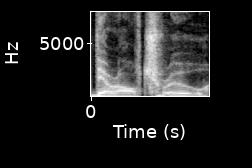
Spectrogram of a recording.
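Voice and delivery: very low, really deep voice. Retelling a tv character stepping up to a nervous girl, in a real deep voice. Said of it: "like a real deep voice".

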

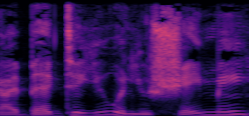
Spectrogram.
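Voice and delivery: acted, furious old lady voice, slow and rising. Retelling a movie scene where the old lady was pissed: imitating Mrs. Ganush angry. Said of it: "she was pissed".

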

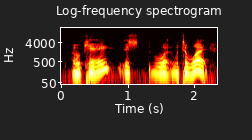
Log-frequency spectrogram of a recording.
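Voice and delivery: ordinary talk, nothing marked

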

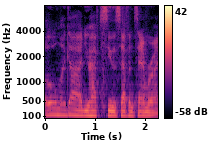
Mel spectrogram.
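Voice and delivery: ordinary delivery

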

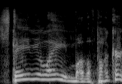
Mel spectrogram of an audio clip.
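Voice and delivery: high-pitched, hard, angry outburst.

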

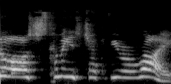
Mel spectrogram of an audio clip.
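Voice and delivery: mock very high-pitched embarrassed shouting. Retelling what a man getting into the speaker's bed shouted, retelling an embarrassed shout. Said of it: "he started shouting because he was embarrassed".

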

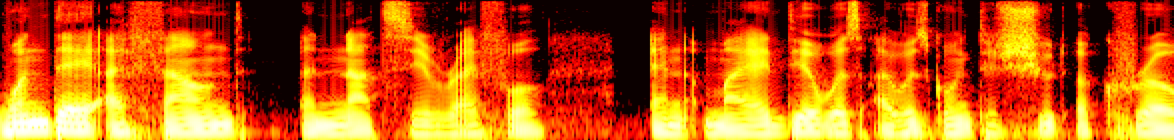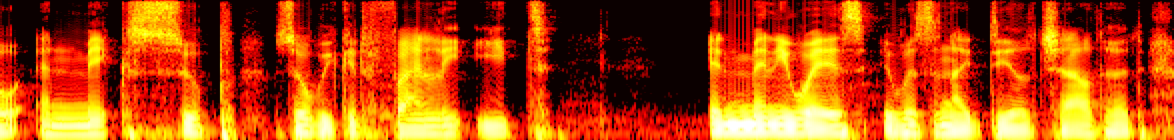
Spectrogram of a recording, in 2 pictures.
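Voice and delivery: put-on German-accented voice. Retelling a story in an impression of Werner Herzog. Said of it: "I wish I could do a good Werner Herzog".

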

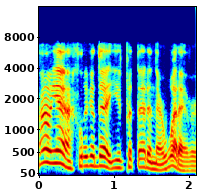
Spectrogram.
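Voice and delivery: loud, sing-song nonchalance. Retelling how a character reacts to a rat in his soup: imitating an unconcerned tone. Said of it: "completely unconcerned by it".

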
